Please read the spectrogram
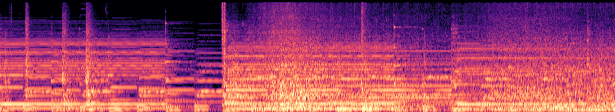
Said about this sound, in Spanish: Y así, se subieron todos al coche del presidente y salieron camino del zoológico.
